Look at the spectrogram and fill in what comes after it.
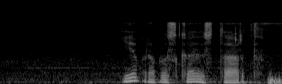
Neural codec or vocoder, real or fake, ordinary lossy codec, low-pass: none; real; none; 7.2 kHz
